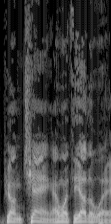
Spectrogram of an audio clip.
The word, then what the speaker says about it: Pyeongchang: Pyeongchang. It's Pyeongchang. Pyeongchang.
